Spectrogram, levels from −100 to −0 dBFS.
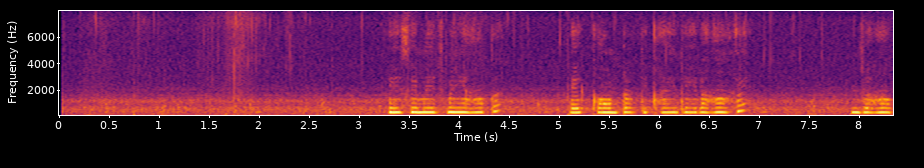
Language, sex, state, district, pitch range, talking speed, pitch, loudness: Hindi, female, Rajasthan, Jaipur, 320-330 Hz, 95 wpm, 325 Hz, -12 LUFS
